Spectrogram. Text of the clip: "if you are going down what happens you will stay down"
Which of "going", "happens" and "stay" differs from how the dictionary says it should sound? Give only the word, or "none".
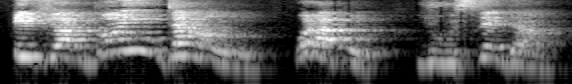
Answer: happens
